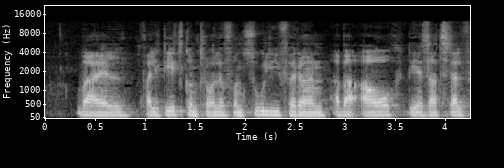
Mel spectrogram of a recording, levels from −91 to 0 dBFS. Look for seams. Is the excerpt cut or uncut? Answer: cut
